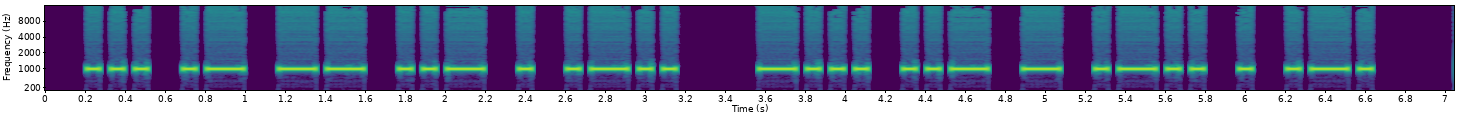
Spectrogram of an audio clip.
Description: Morse code, heard as a keyed tone, about 20 wpm, 1000 Hz. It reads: SAMUEL BUTLER
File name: qotdfiles / 20wpm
